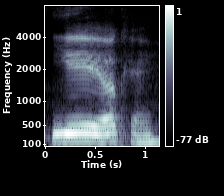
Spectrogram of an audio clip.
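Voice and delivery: low, trailing bored reply; glazed-over indifference. Acted. Narcissist losing interest when talk isn't about them, bored. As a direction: tune out and fade away. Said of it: "Their eyes were like".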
